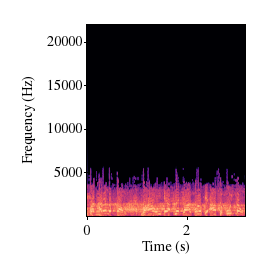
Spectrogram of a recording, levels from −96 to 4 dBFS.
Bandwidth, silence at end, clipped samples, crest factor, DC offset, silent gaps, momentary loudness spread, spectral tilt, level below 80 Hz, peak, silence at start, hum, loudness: 5.2 kHz; 0 s; under 0.1%; 10 dB; under 0.1%; none; 2 LU; -4 dB/octave; -38 dBFS; -2 dBFS; 0 s; none; -13 LUFS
